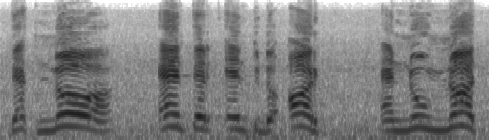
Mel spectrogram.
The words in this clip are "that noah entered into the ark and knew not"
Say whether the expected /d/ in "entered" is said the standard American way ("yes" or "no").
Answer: yes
